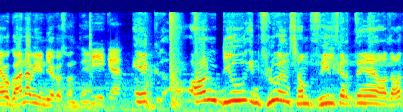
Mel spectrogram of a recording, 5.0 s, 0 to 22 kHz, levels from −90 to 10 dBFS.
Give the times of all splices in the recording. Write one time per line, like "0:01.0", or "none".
0:01.6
